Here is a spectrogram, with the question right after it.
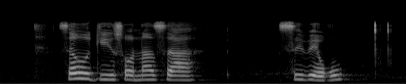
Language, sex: Northern Sotho, female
